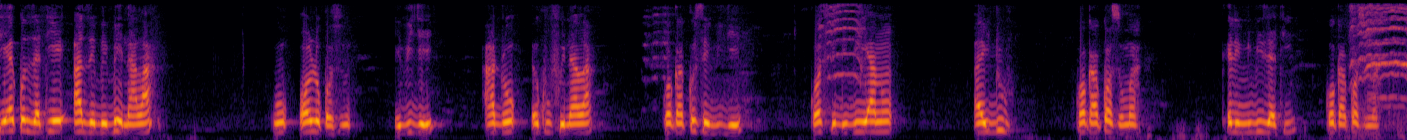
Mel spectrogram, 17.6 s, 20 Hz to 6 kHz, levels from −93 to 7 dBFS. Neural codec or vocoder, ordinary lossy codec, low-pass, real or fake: none; AAC, 48 kbps; 5.4 kHz; real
